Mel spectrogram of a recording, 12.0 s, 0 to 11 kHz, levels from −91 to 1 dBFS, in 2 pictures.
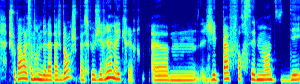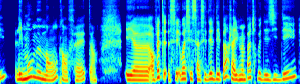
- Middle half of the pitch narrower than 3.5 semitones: No, average, 4.0 semitones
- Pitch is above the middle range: Yes, high, 195 Hz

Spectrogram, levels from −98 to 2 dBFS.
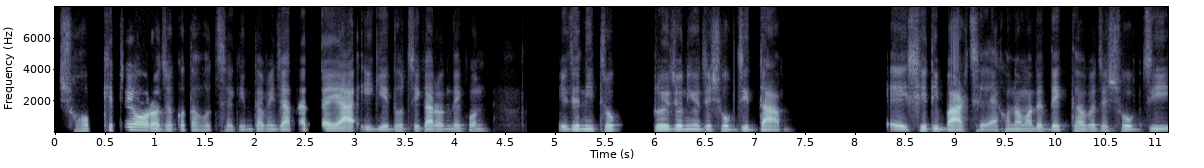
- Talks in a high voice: No, low, 110 Hz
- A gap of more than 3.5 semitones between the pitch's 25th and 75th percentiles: No, narrow, 2.4 semitones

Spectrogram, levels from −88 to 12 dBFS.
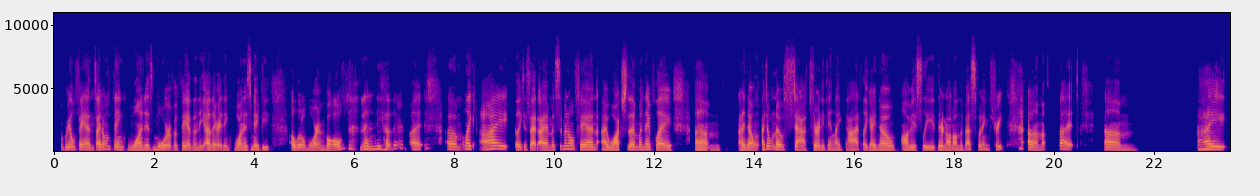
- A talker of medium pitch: Yes, medium, 175 Hz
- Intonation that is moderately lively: Yes, average, 3.6 semitones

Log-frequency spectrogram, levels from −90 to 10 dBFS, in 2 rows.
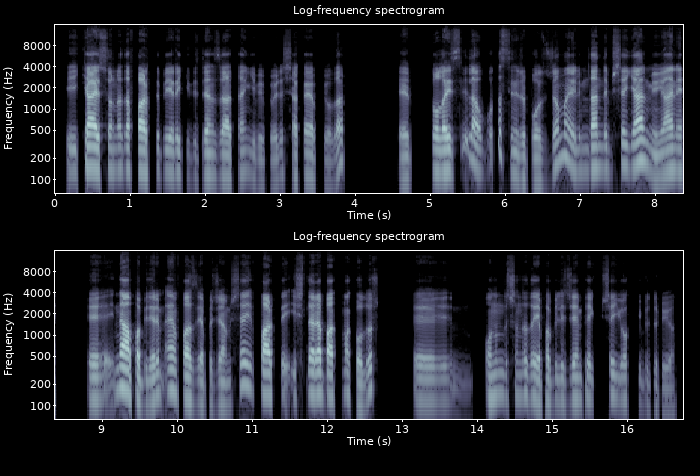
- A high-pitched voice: No, low, 130 Hz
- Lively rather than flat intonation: No, average, 3.7 semitones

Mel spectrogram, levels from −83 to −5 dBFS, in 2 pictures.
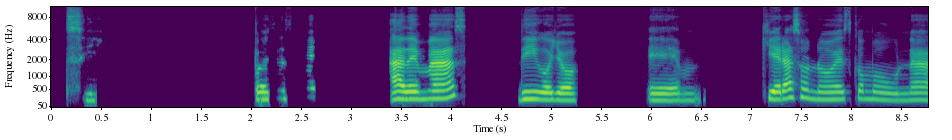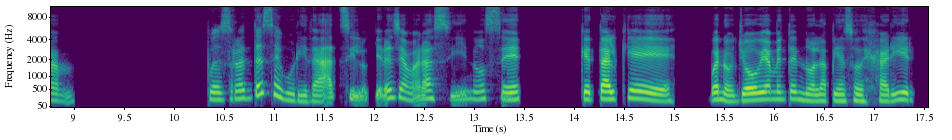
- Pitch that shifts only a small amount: No, average, 3.0 semitones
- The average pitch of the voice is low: No, high, 200 Hz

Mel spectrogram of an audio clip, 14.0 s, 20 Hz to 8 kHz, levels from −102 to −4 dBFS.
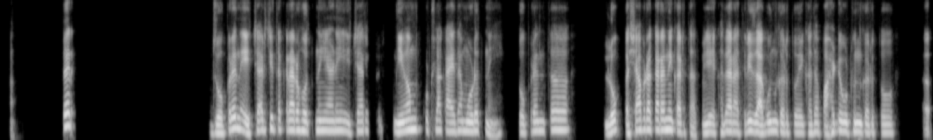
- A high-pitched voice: No, medium, 150 Hz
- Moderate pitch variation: Yes, average, 3.6 semitones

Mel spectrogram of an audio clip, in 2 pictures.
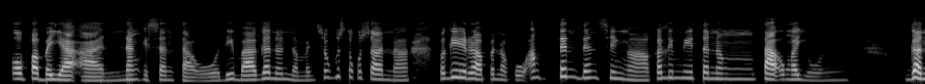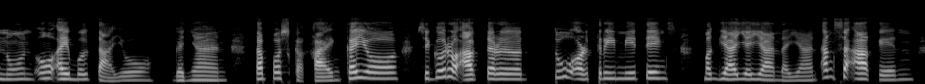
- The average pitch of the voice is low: No, high, 240 Hz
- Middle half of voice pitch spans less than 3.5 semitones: No, average, 5.3 semitones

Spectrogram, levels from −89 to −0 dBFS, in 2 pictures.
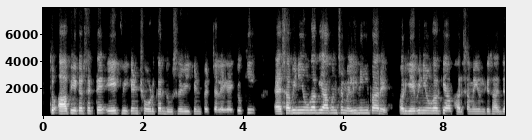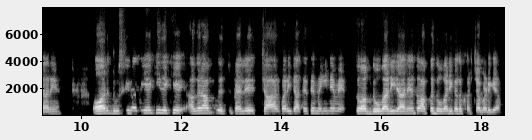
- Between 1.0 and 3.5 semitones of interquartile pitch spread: Yes, average, 2.7 semitones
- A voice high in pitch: No, medium, 175 Hz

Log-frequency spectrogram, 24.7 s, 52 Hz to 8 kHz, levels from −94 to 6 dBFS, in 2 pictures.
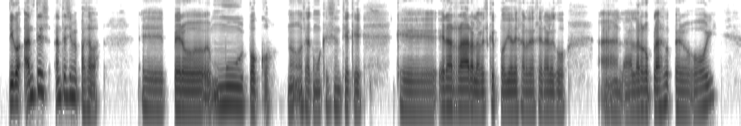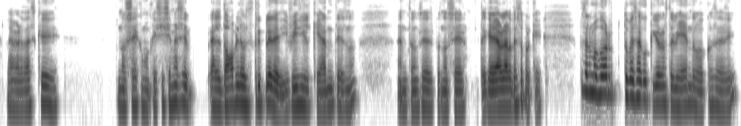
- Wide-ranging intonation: No, average, 3.2 semitones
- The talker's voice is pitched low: Yes, low, 115 Hz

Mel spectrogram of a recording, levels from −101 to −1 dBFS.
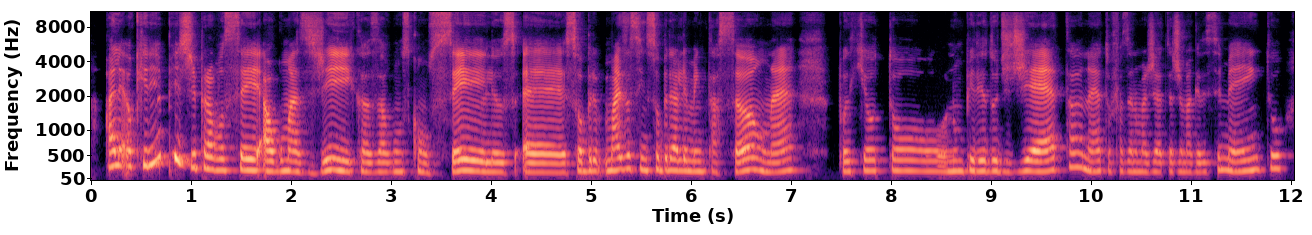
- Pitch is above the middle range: Yes, high, 200 Hz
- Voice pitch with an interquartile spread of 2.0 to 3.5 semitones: Yes, narrow, 2.5 semitones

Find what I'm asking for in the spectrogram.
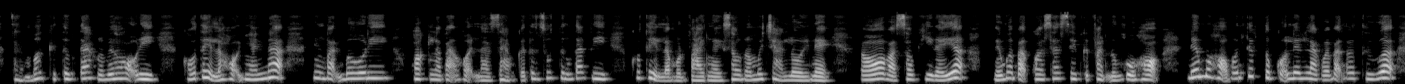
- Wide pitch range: No, average, 4.4 semitones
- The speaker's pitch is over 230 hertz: Yes, high, 240 Hz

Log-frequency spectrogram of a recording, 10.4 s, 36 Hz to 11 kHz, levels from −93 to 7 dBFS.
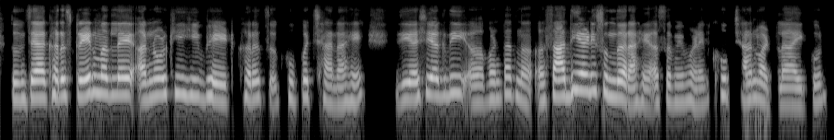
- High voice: Yes, high, 205 Hz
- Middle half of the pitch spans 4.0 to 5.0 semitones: Yes, average, 4.4 semitones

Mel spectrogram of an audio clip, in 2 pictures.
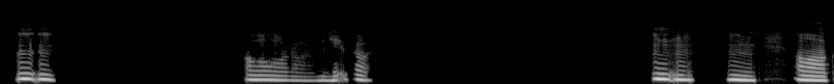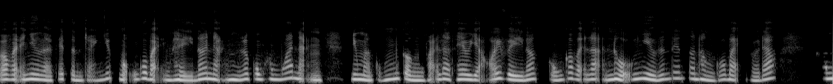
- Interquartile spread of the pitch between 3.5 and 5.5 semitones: No, average, 3.0 semitones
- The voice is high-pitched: Yes, high, 225 Hz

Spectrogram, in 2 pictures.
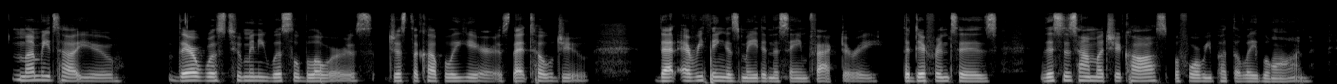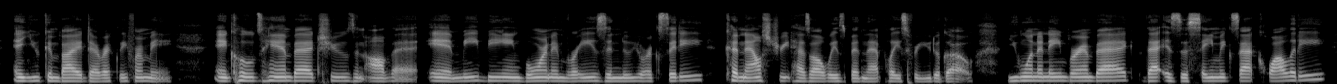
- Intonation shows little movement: Yes, narrow, 2.2 semitones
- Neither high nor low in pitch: Yes, medium, 160 Hz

